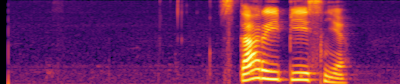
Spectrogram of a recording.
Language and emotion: Russian, positive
